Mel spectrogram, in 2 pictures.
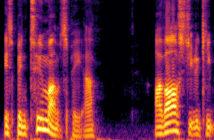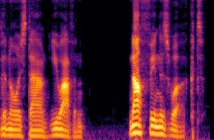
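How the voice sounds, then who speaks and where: A man's voice: low voice, sing-song, moderate pace, bright, forceful tone, no echo, clean studio sound, exaggerated voice. A man playing an exhausted, irate neighbour at breaking point in a dramatised story reading, complaining emphatically. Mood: aggrieved.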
